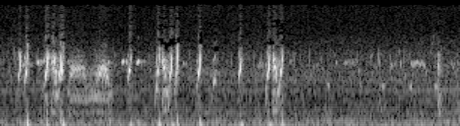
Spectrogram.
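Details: Morning rain quail calls used as a hunting lure: short, harsh doubled notes in quick bursts for about two seconds, then a quieter stretch with faint distant calls.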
